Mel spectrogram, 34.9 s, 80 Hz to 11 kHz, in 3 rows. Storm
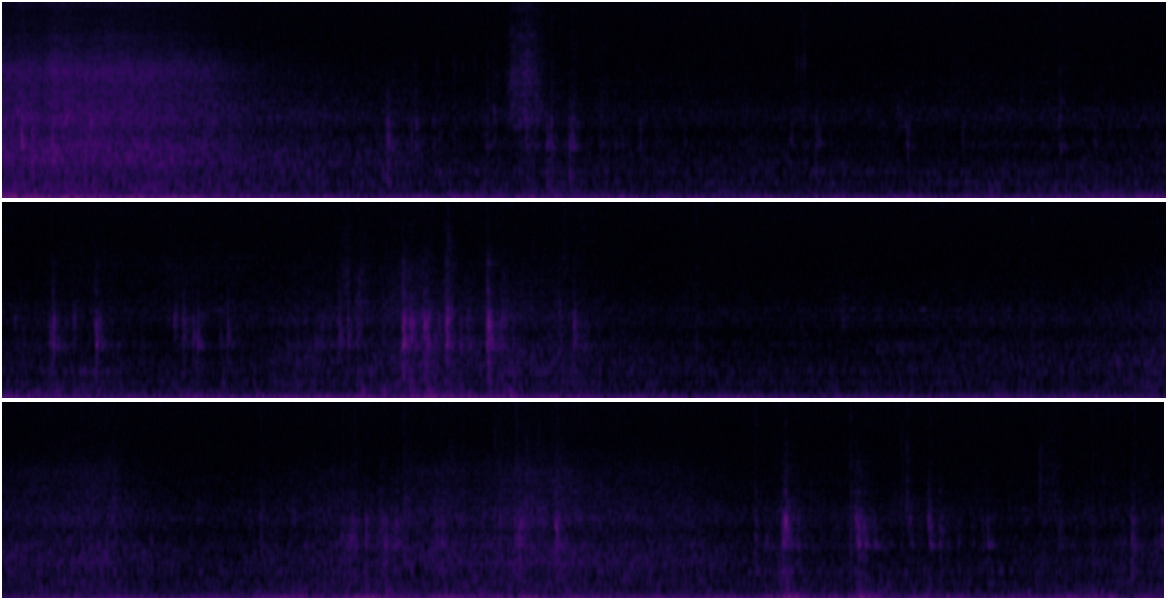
0.0 6.3, 22.4 34.9

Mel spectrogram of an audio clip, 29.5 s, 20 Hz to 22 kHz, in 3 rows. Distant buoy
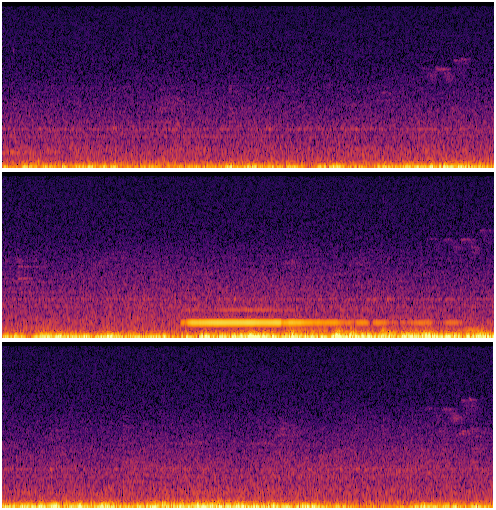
13.4 19.0

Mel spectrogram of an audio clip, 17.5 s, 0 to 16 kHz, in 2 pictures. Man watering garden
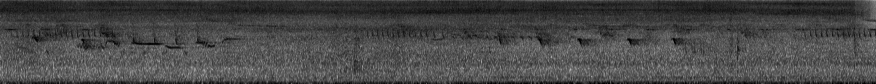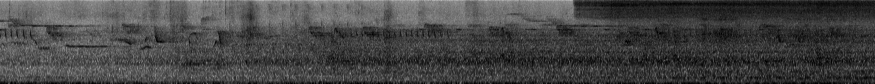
0.0 8.7, 14.5 17.5

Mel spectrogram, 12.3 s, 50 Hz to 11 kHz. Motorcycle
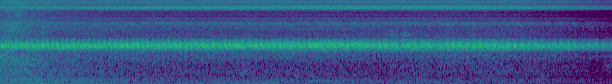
0.0 7.0

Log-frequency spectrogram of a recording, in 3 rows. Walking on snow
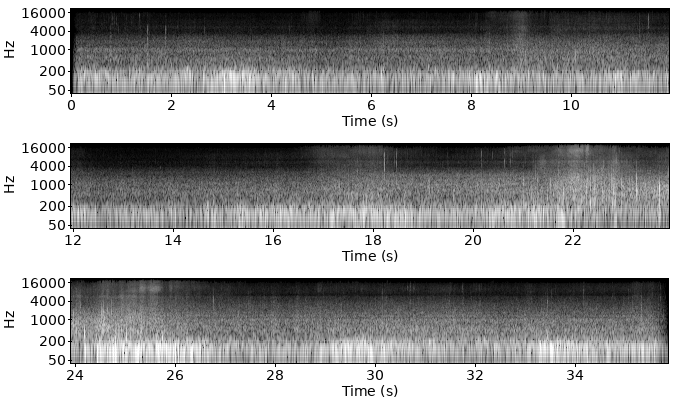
8.3 10.6, 16.6 27.1

